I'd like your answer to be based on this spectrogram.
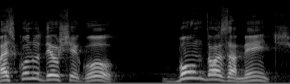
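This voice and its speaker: The speaker is a man. The background is quiet. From Brazil. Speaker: pastor. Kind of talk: sermon. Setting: church. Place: church.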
